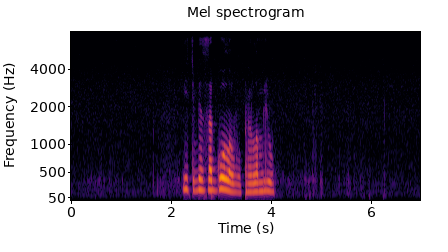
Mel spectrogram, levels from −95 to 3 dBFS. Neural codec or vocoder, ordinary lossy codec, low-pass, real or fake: none; none; 7.2 kHz; real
